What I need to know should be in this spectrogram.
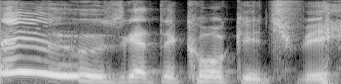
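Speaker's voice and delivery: put-on Irish accent with swooping sing-song tune. Joining the other speaker's corkage fee joke: put-on irish accent. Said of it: "Irish accent".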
